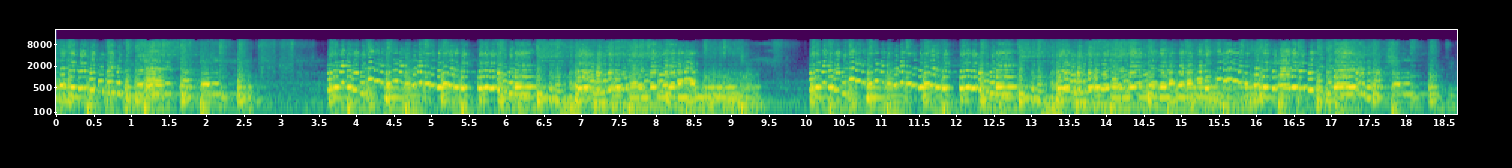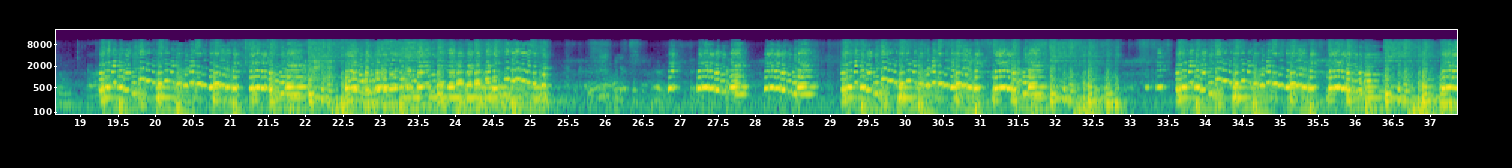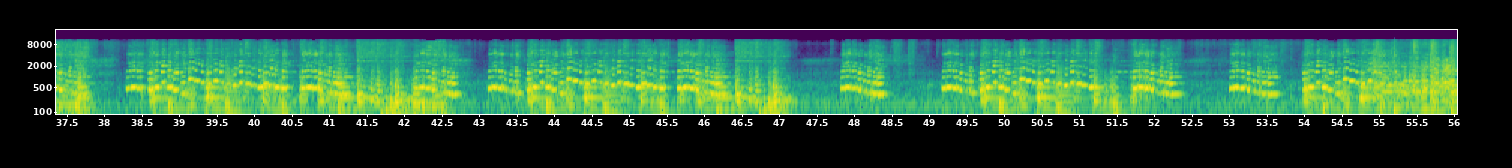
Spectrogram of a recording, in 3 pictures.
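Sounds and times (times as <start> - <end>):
accordion playing melody: 0.0 - 18.5, 19.2 - 25.4, 26.8 - 56.0.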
